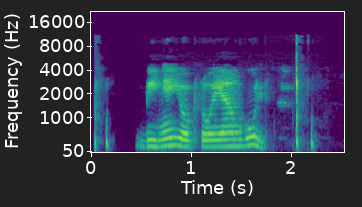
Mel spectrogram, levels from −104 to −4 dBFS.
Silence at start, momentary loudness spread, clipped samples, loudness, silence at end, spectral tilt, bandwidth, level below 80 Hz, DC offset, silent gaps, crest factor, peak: 0.05 s; 17 LU; under 0.1%; -26 LUFS; 0.3 s; -3.5 dB/octave; 11.5 kHz; -72 dBFS; under 0.1%; none; 26 dB; -2 dBFS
